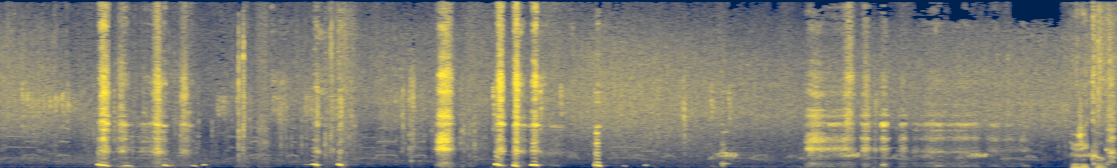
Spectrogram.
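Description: A woman sobs quietly.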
